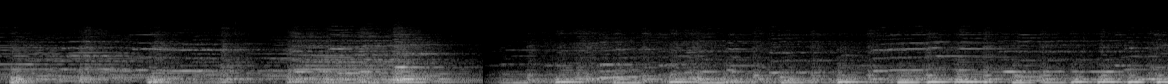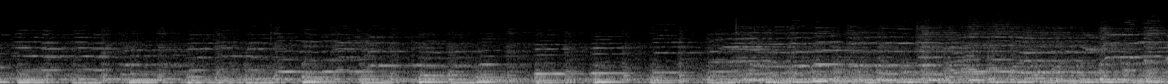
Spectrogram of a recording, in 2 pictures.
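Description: Gypsy jazz played by a symphony orchestra, with a solo violin carrying the melody over the string section, acoustic guitar and double bass. Low bass notes keep a steady beat, and the music drops away briefly about five seconds in before picking up again.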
